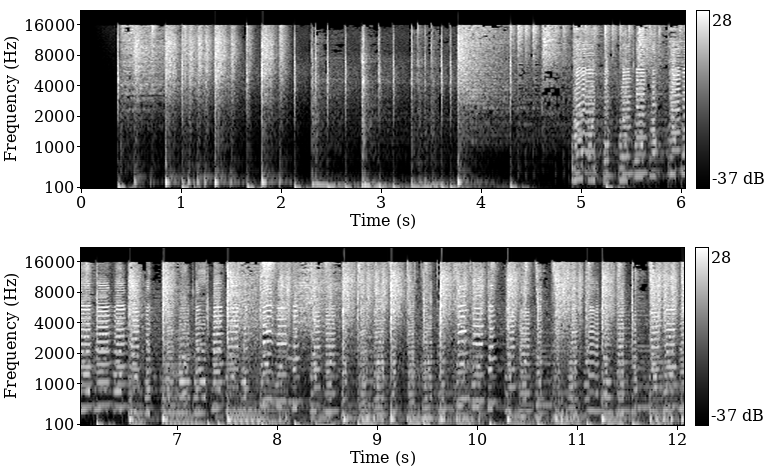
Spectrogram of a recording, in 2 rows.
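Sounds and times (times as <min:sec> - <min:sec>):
drum kit hits: 0:00.4 - 0:12.0
bass line: 0:05.0 - 0:12.0.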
